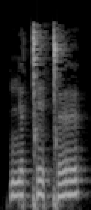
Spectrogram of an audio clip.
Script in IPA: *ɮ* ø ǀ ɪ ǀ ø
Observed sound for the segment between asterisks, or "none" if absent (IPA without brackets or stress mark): n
